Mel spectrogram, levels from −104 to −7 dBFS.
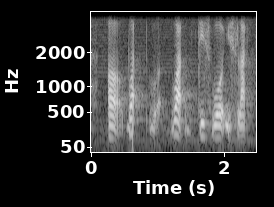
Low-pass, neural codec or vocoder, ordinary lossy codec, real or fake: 3.6 kHz; none; none; real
